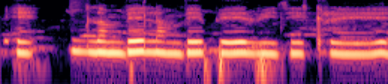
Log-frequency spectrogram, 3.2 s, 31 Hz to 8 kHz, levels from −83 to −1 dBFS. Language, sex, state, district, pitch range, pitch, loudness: Hindi, female, Arunachal Pradesh, Papum Pare, 240-260 Hz, 250 Hz, -14 LUFS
